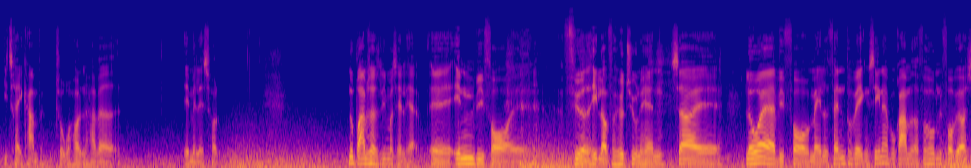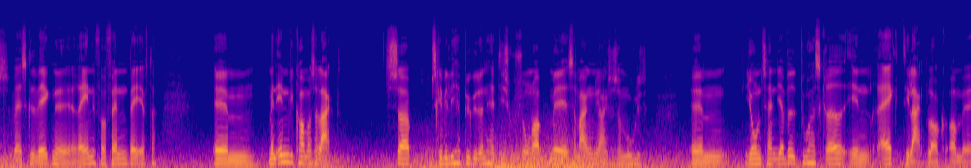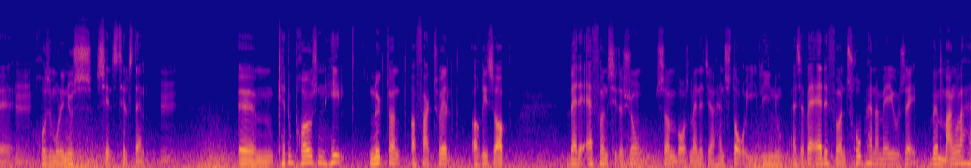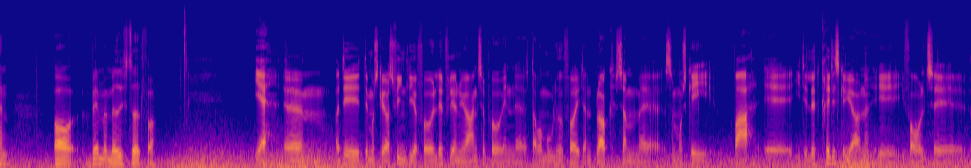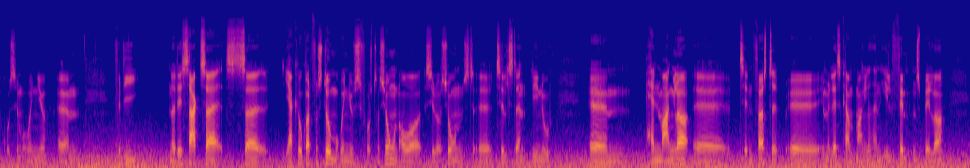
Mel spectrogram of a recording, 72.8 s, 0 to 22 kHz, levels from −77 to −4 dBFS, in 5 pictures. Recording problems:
wind noise on the microphone; occasional gusts; 20 dB below the speech

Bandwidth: 18 kHz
